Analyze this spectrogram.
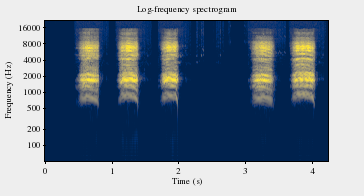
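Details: Crow, possibly a hooded crow, sounding an alarm or warning in an angry mood: three hoarse, loud caws at steady intervals, a short pause, then two more harsh calls.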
